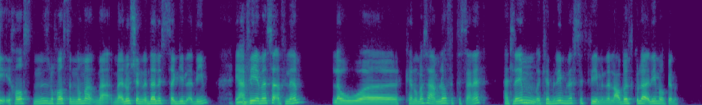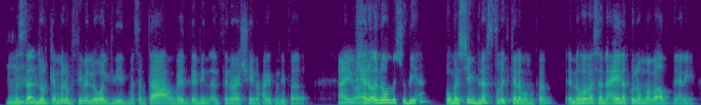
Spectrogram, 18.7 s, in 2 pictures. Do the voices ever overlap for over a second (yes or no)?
no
